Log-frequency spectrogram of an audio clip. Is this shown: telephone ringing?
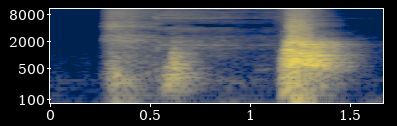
no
